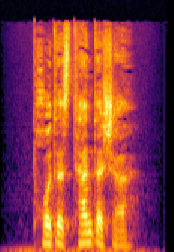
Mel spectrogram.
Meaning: inflection of protestantisch: 1. strong/mixed nominative masculine singular 2. strong genitive/dative feminine singular 3. strong genitive plural
- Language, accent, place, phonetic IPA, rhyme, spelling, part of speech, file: German, Germany, Berlin, [pʁotɛsˈtantɪʃɐ], -antɪʃɐ, protestantischer, adjective, De-protestantischer.ogg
